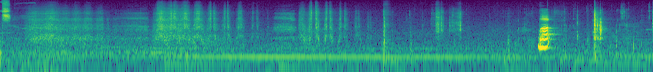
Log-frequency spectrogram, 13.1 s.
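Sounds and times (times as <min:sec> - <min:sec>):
steady low hum: 0:00.0 - 0:13.0
chewing mouth sounds: 0:11.2 - 0:12.6.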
